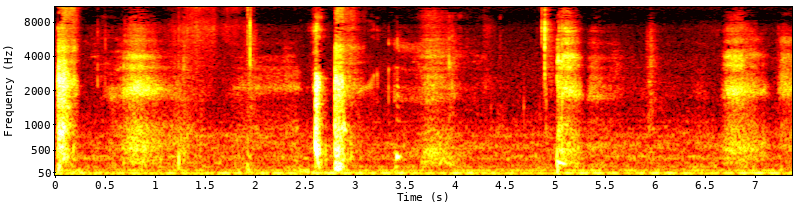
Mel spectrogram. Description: My nose felt very tickly and then a fit came along...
